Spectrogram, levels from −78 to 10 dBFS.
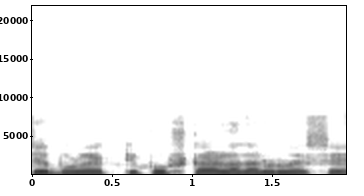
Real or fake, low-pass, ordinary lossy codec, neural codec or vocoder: fake; none; none; codec, 16 kHz, 8 kbps, FreqCodec, smaller model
